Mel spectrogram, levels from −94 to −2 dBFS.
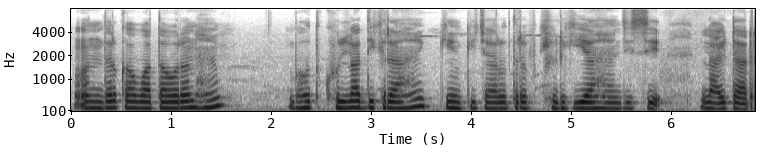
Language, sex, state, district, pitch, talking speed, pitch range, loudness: Hindi, female, Bihar, West Champaran, 175 Hz, 165 wpm, 170-185 Hz, -16 LUFS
